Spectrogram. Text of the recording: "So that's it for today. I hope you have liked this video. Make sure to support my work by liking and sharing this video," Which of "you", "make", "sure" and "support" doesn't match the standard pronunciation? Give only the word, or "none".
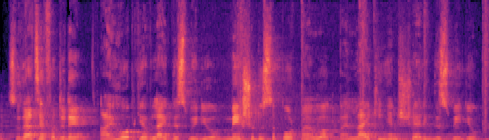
none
